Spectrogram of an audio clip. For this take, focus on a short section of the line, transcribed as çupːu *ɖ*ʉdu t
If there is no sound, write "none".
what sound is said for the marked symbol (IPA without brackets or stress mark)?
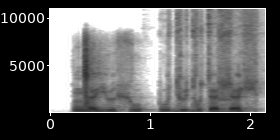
d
